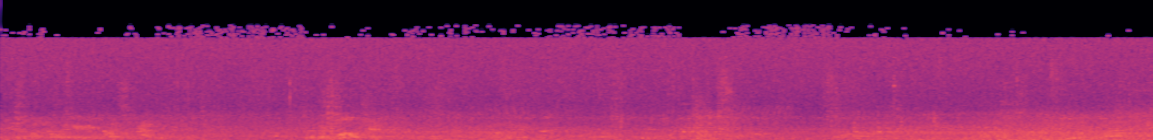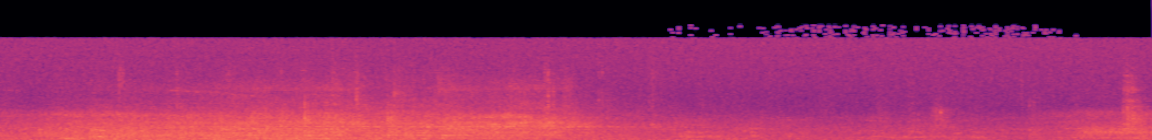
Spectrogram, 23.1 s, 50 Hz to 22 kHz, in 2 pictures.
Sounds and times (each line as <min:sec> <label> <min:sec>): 0:00.0 people talking 0:23.0
0:00.0 traffic 0:23.0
